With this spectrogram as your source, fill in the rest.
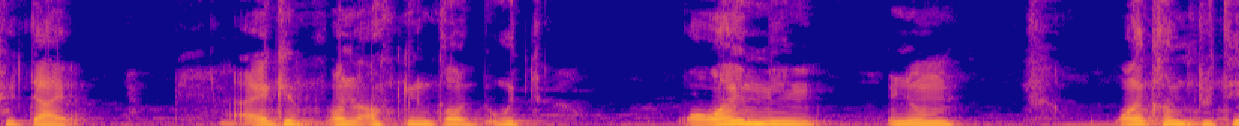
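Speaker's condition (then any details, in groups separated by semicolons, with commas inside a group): Spastic cerebral palsy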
